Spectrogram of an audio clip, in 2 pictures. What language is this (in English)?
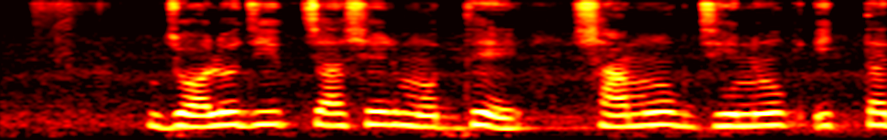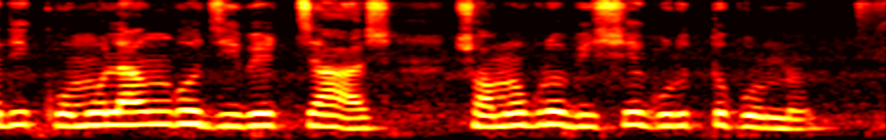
Bangla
